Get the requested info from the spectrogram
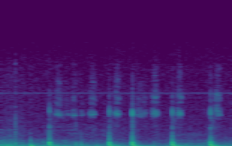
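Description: Stylus pen writing on the surface of an interactive display board: a run of light taps and short scratchy strokes as the letters are formed.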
